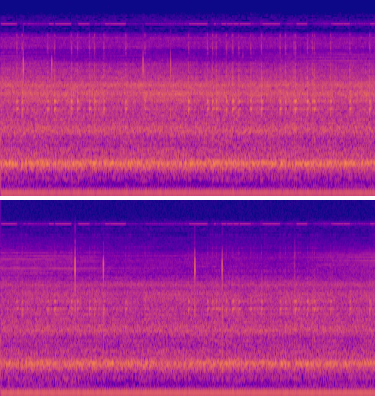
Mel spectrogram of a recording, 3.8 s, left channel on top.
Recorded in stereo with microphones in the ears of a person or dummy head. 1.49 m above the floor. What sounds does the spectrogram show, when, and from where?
0.0 s a machine running: 50° left (ahead or behind), 0.9 m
